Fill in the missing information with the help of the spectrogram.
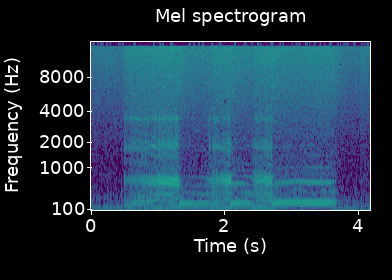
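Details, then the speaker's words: Sleeping opossum (marsupial) snoring loudly: three drawn-out, tonal, droning snores, each rising slightly then levelling off, over steady low room hiss. "Opossum snore."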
